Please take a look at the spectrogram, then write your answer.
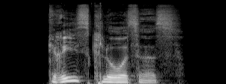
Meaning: genitive singular of Grießkloß
- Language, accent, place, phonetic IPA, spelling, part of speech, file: German, Germany, Berlin, [ˈɡʁiːskloːsəs], Grießkloßes, noun, De-Grießkloßes.ogg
